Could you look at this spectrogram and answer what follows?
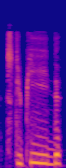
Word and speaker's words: stupide: The French enunciate the final syllable of the word stupid, so it becomes stupide.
